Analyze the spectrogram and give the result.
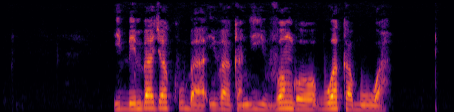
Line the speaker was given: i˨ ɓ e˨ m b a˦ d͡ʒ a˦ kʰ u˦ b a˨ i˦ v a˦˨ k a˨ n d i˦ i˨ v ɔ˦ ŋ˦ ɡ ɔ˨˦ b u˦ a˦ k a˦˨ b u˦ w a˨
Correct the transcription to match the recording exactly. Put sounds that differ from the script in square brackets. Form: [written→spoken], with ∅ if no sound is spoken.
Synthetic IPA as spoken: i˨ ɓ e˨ m b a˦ d͡ʒ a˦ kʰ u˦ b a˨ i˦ v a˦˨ k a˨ n d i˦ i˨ v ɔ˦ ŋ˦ ɡ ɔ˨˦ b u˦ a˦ k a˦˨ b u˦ w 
